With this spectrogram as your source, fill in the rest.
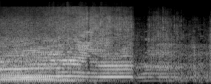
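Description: A Corvette with individual throttle bodies and dry-sump oiling sweeps by, its loud, buzzy engine note with clear harmonics peaking close, then dropping sharply in pitch and volume as it passes.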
